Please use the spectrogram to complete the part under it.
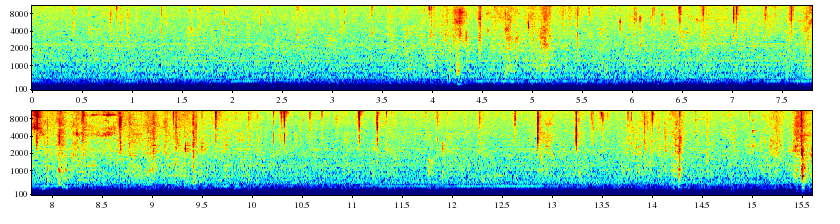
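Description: Gloved fingers press and squish sticky filling with soft crinkling clicks.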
